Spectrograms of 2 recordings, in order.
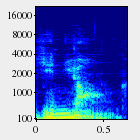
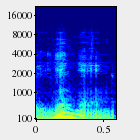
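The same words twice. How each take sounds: First: The word yang has a Chinese vowel sound. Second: The word yang has an English vowel sound. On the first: The speaker calls it right. "yang is the way you would actually pronounce that" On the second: The speaker calls it wrong. "There's no yang sound in Chinese"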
